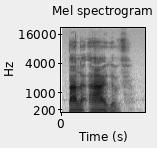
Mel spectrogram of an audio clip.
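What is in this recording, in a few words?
"Baile Àdhaimh", Scottish Gaelic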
